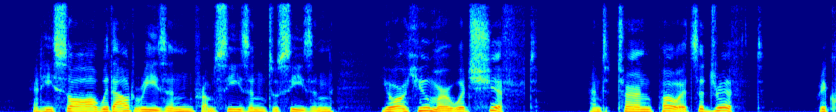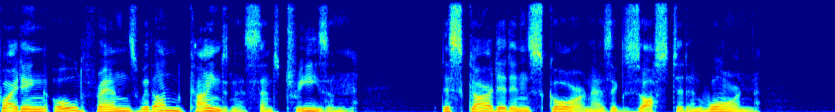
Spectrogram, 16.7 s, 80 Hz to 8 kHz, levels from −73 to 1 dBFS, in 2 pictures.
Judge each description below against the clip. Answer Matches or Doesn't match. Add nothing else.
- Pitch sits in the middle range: Matches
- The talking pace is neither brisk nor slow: Doesn't match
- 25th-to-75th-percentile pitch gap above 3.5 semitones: Matches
